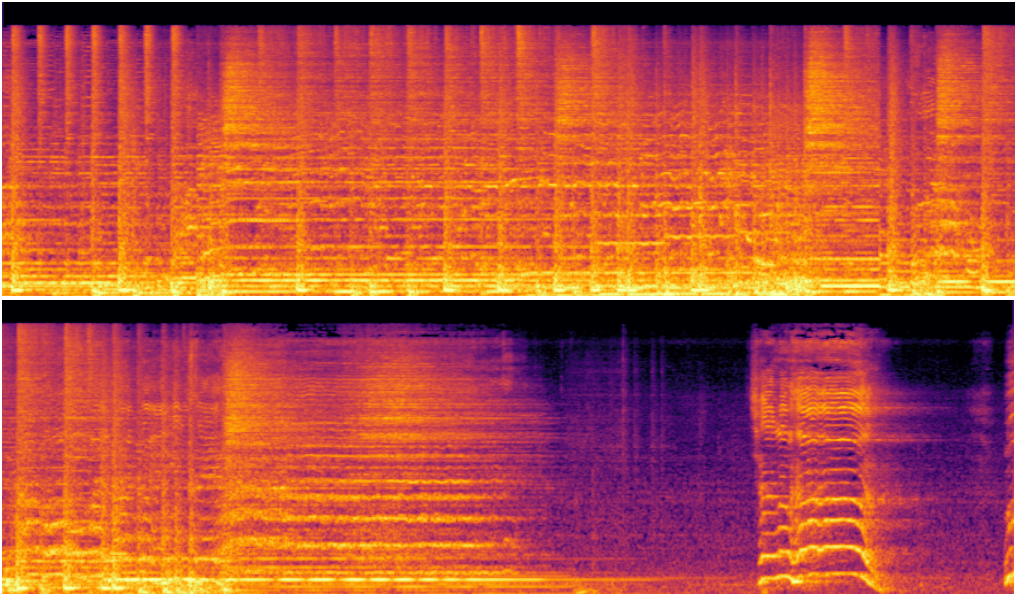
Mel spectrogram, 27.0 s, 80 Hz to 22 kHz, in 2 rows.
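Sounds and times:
drum kit with cymbals: 0.0s - 21.7s
bass line: 0.0s - 22.2s
electric guitars: 0.0s - 22.4s.

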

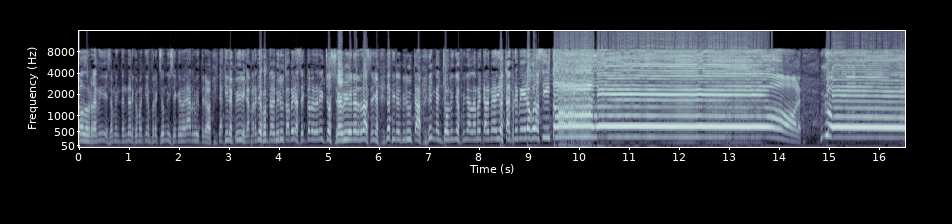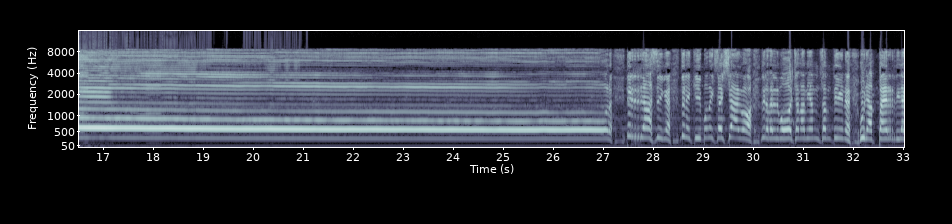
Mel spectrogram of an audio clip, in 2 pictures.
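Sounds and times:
man shouting a long goal cry: 9.3s - 31.0s.

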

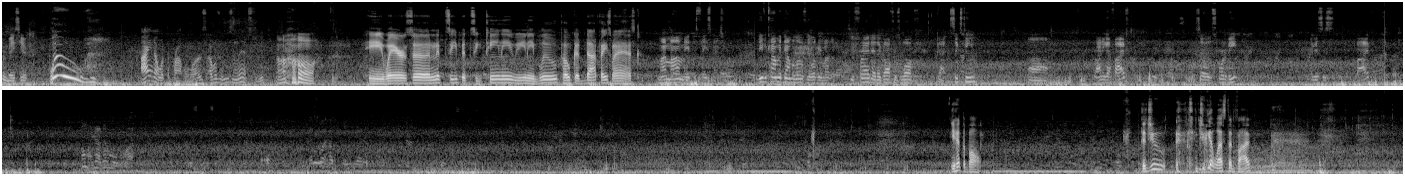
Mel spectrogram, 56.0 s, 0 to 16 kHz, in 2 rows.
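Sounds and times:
wind rumble on microphone: 0.0s - 8.3s, 9.0s - 56.0s
faint voices: 28.9s - 56.0s.

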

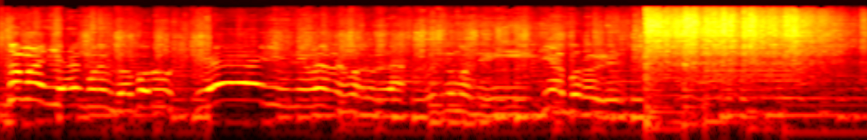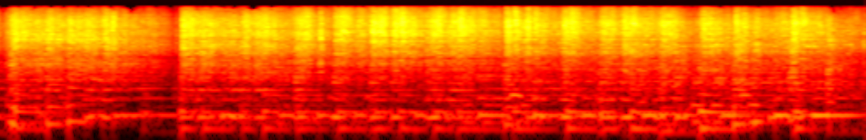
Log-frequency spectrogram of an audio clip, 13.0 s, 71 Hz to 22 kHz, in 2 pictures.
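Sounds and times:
percussion: 0.0s - 13.0s
plucked harp: 0.0s - 13.0s.

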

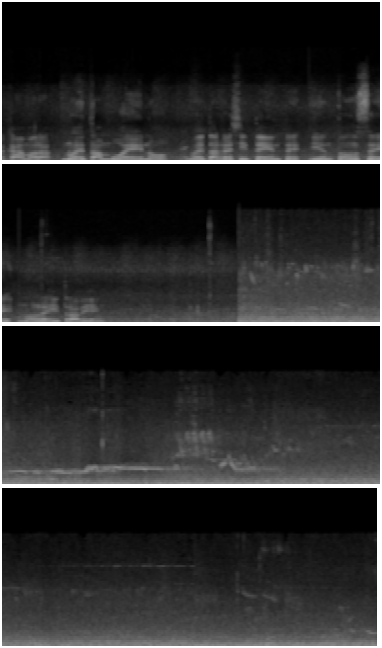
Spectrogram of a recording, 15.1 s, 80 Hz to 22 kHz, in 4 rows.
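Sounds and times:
loud rushing noise: 6.1s - 15.0s.

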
